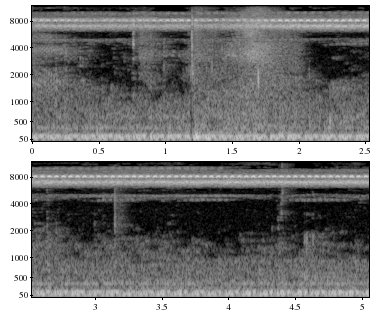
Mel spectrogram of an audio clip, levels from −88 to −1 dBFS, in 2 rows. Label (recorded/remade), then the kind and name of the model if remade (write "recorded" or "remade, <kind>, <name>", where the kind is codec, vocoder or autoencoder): recorded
